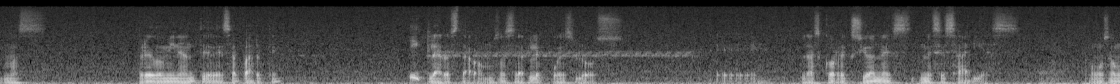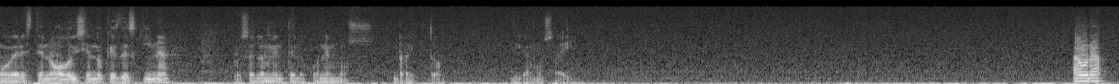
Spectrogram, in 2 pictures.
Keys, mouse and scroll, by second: 1.0-4.6 drag, 4.9 click, 6.3 click, 6.8-8.8 drag, 9.4-11.9 drag, 12.8 click, 13.3-14.3 drag, 14.9-16.5 drag, 16.9-17.9 drag, 18.8-20.1 drag.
